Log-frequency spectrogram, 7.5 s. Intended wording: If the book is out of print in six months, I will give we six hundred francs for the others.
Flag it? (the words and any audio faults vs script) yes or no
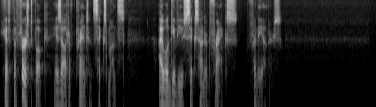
yes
